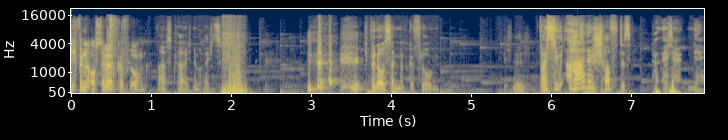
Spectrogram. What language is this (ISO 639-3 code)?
deu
